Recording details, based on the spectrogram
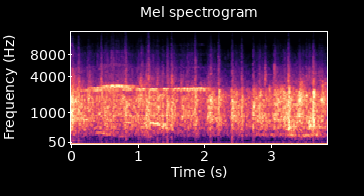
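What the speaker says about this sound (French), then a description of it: "Applaudissez pour ces parents-là." Audience applauding for parents, a dense, steady clapping from a sizable crowd that holds for several seconds, with faint voices underneath.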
